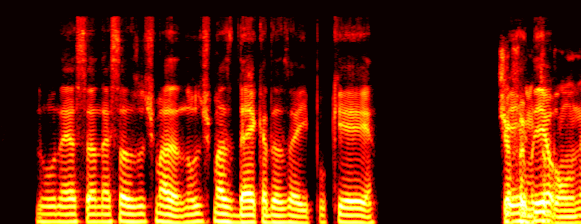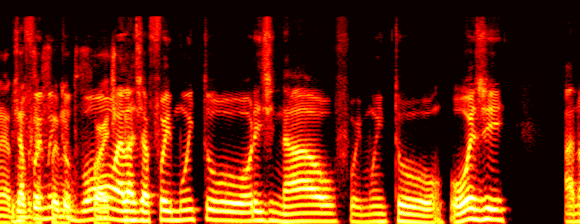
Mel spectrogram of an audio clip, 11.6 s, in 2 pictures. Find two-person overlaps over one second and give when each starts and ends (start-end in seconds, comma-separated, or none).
5.0-7.2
